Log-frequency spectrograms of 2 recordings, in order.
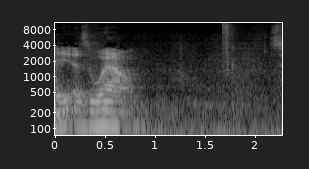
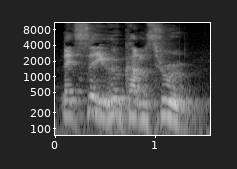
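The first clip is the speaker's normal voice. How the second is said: mild higher goblin boss voice; a hint of a goblin boss; 6 semitones higher, 3 dB louder than usual. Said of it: "in his goblin voice".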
